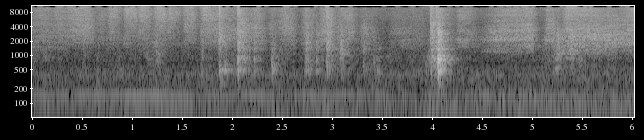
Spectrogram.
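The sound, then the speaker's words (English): Eraser rubbing out a pencil drawing on paper. Quiet, scratchy rubbing strokes come in irregular bursts, and one sharper scrape stands out near the end. “Yeah, I'll rub it out.”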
